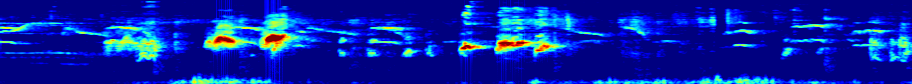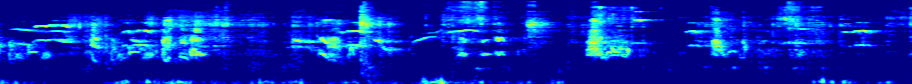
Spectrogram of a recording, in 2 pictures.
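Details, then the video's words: Red-whiskered bulbuls fighting: sharp, bright chirps and short warbled notes come in irregular bursts, with low thumping and fluttering sounds of scuffling and wing flaps underneath. "chào mào đá nhau"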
